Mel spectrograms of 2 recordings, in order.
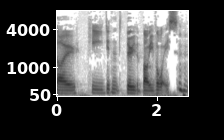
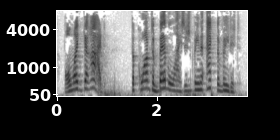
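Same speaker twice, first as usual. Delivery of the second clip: twangy nerd voice, much higher pitch, louder; 12 semitones higher, 5 dB louder than usual. Showing a voice found perfect for a computer nerd, twangy computer-nerd voice. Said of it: "really twangy sort of thing".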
